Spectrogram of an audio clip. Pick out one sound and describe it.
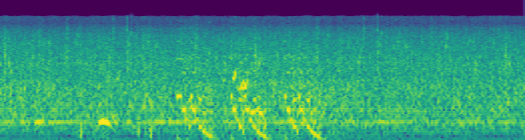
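A video game warp sound plays as quick falling tones.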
